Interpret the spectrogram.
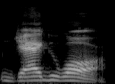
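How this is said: It is said with a British pronunciation. "British says"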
